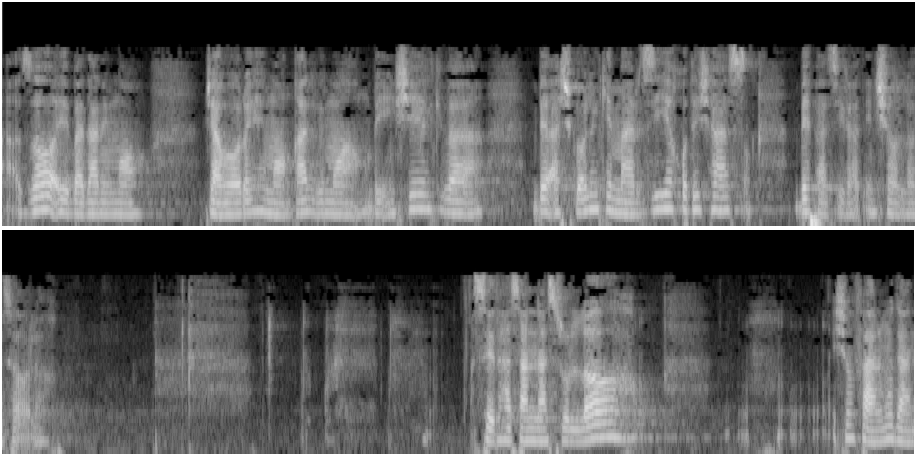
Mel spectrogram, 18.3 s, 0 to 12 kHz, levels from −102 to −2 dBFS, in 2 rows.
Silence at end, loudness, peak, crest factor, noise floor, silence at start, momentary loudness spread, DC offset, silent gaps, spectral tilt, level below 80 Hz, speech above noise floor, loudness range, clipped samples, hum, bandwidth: 0 s; -24 LUFS; -4 dBFS; 22 dB; -58 dBFS; 0 s; 22 LU; under 0.1%; none; -4 dB/octave; -42 dBFS; 34 dB; 16 LU; under 0.1%; none; 6.6 kHz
